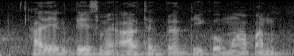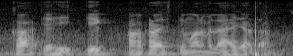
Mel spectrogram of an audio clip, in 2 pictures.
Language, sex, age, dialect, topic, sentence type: Hindi, male, 60-100, Awadhi Bundeli, banking, statement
